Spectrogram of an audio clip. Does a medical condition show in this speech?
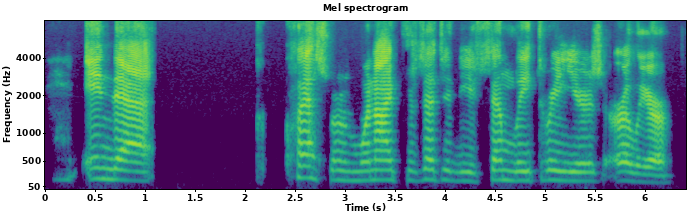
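Yes: cerebral palsy and hearing loss; hearing loss from birth, wobbly gait, poor hearing, broke leg on stage, emergency surgery; adult.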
